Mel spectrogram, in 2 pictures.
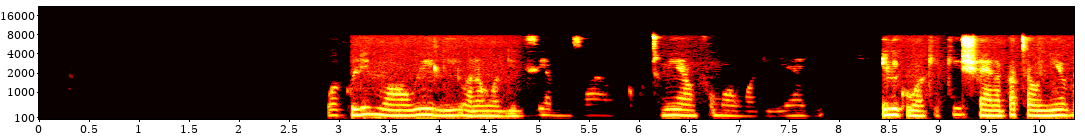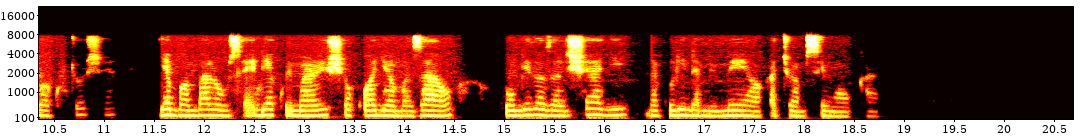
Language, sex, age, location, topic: Swahili, female, 25-35, Dar es Salaam, agriculture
